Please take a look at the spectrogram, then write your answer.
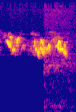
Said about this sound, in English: Oh, cute! I can hear the birds outside. Happy spring! I guess they want to be part of the podcast.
